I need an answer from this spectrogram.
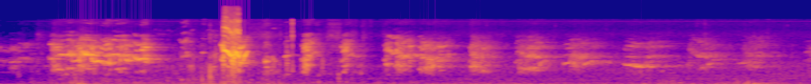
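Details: Two dogs let out the back door on a mad screaming dash after squirrels, giving loud, high, strained yelps and screams in rapid bursts about every half second, one sharp scream standing out early.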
